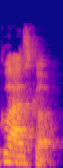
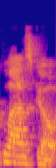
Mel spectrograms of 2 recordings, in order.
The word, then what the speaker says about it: Glasgow: clothes in moscow or glasgow i learned that in social studies so that goes back a long time there are no cows in glasgow or moscow it's not moscow it's not glasgow i'm trying to remember how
